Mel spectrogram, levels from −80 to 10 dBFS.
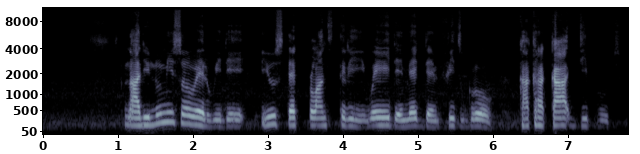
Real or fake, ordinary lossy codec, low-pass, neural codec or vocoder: fake; none; none; vocoder, 22.05 kHz, 80 mel bands, WaveNeXt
